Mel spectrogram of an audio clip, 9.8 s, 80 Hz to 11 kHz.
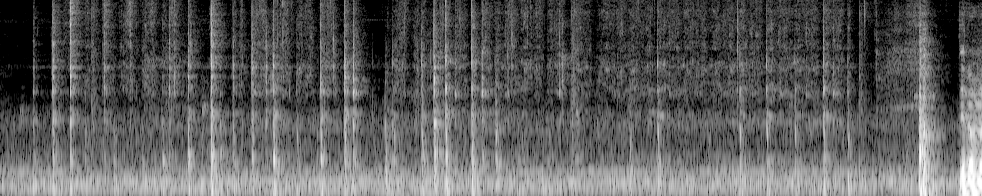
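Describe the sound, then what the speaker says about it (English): A whisk beating heavy cream into egg yolk in a bowl, giving a quick, fairly quiet run of rhythmic clinks and scrapes against the bowl that continues steadily, with a louder knock at the end. "I'm gonna add 2 tablespoons of heavy cream to this yolk. Then I'm gonna whisk this together."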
